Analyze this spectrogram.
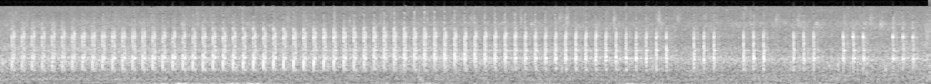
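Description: A rapid, even ticking or clicking signal, about ten sharp ticks a second, that breaks up into slower, irregular ticks near the end.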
